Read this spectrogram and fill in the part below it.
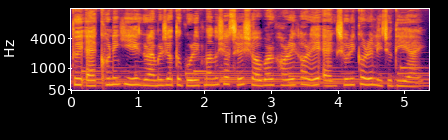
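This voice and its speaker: Cartoon mother, woman performer: caring, earnest, motherly, higher-pitched, music clearly behind. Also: steady tone, a little fast, close to an everyday voice. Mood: earnest, generous. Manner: gentle motherly endearments, earnest. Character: poor, caring, generous village mother. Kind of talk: children's cartoon voice acting. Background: children's music.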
